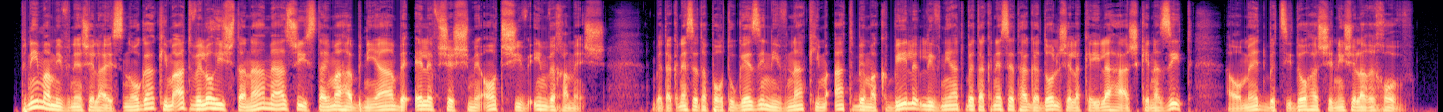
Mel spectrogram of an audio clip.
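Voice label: Hebrew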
